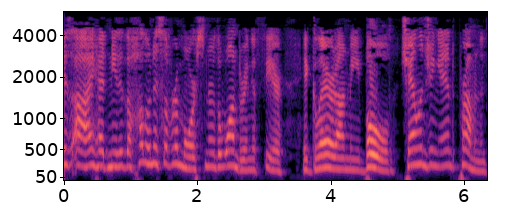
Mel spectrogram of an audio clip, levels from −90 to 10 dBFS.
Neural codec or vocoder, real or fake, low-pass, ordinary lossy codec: none; real; 5.4 kHz; MP3, 24 kbps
